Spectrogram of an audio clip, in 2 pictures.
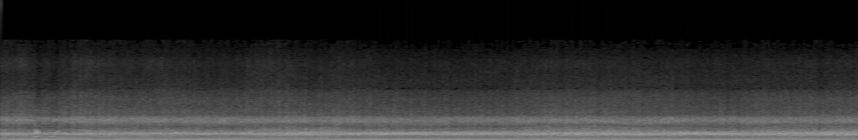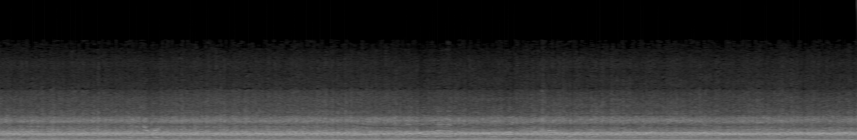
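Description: Wind rushes loudly past the open cabin.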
